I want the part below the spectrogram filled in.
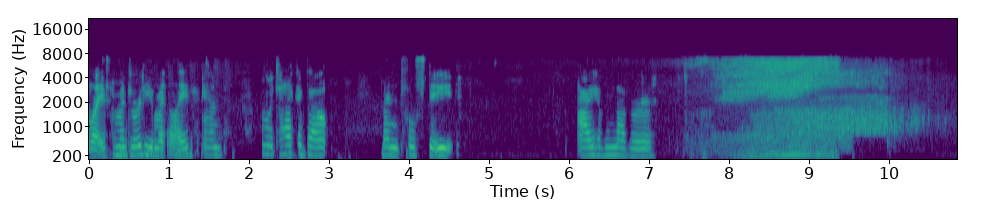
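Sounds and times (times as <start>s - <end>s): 
speech: 0.0s - 4.7s, 6.1s - 7.8s
car driving past: 7.5s - 10.8s.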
